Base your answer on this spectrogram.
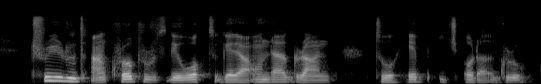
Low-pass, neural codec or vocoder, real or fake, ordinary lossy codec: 9.9 kHz; codec, 24 kHz, 0.9 kbps, DualCodec; fake; none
